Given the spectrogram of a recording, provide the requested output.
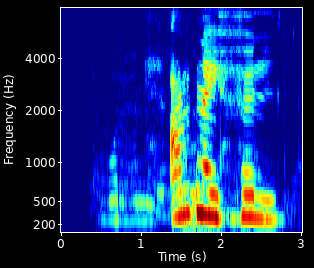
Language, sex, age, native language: Icelandic, male, 10, Icelandic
